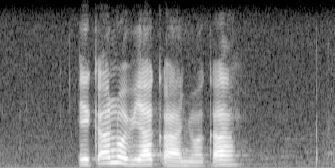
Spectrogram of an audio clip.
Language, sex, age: Northern Sotho, female, 18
